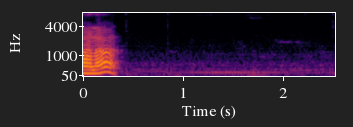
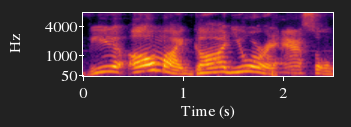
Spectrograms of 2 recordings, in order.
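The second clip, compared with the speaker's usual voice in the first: exasperated, louder, higher oh-my-god; exasperated outburst; 5 semitones higher, 8 dB louder than usual. Real, not acted. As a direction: scold the pet loudly in disbelief. Exclaiming at misbehaving pet.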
